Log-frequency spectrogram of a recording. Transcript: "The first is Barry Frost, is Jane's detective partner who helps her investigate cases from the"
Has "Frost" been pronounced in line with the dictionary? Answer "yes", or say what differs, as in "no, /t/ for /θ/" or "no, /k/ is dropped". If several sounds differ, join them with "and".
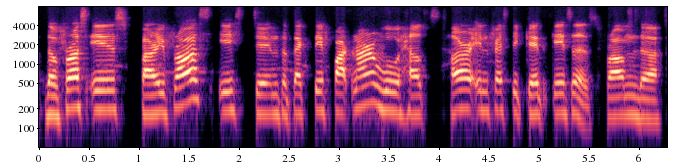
no, /t/ is dropped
